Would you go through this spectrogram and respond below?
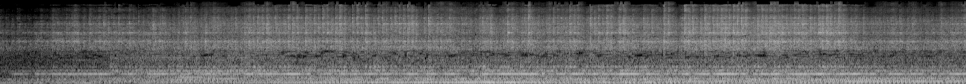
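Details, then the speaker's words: Old electric fan whose damaged, off-center blades need a lot of work; loose uneven rattling clatter about three knocks a second over airflow hiss as it keeps bouncing around from blade imbalance. "yeah I don't think we're gonna continue this on because this fan needs a lot of work with the blades and it just keeps bouncing around"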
